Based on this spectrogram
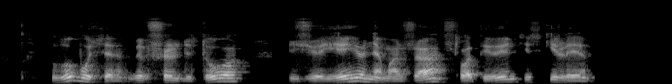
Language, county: Lithuanian, Telšiai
